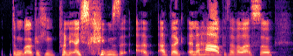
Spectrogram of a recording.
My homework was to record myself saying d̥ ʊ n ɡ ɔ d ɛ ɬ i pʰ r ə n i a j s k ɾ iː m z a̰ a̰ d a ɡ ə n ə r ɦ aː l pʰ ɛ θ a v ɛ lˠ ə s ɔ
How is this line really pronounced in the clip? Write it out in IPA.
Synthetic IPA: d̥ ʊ m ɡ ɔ ɡ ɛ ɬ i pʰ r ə n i a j s k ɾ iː m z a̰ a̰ d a ɡ ə n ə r ɦ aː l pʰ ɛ θ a v ɛ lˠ a s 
